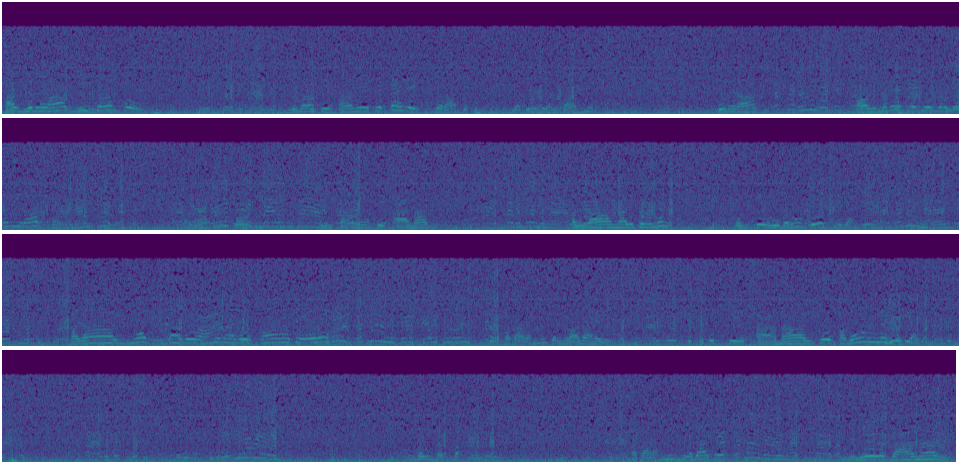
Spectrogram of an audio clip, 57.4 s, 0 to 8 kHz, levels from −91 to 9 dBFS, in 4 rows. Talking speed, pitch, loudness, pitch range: 65 wpm, 210 Hz, -47 LUFS, 175-265 Hz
